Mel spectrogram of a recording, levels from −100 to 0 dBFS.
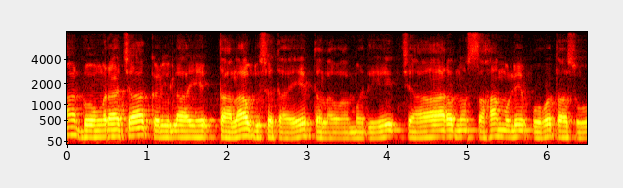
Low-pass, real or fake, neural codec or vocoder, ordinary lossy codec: none; fake; codec, 16 kHz, 8 kbps, FunCodec, trained on Chinese and English, 25 frames a second; none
